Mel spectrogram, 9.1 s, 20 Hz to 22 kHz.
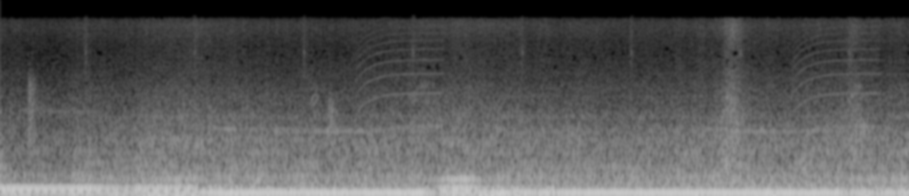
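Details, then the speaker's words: Honda Prelude F20B with a new Precision 6266 turbo and downpipe, no charge pipe fitted yet: thin high whistles sweep upward over a deep steady engine drone as the turbo spools and vents freely from its open compressor outlet. "either and I hear that turbo whistle it was real crazy along the way man"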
